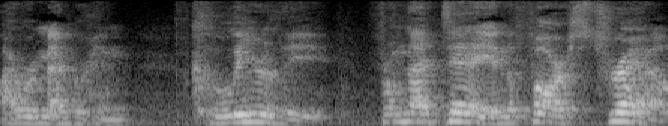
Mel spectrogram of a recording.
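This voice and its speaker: Putting on a character voice, a man speaks fairly slowly at a fairly high pitch with a slight echo. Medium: comedy sketch.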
